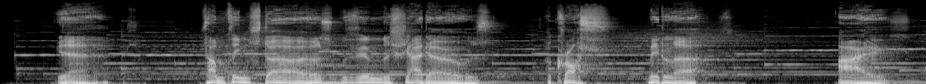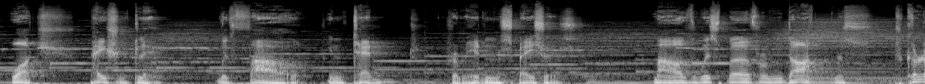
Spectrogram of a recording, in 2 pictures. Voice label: Shakespearean Eery Storytelling; GANDALF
